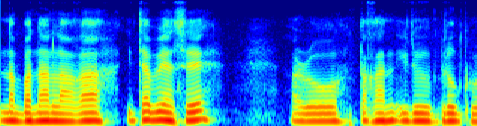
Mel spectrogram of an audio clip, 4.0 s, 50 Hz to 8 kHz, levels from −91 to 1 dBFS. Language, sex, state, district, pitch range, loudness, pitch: Nagamese, male, Nagaland, Kohima, 130-140 Hz, -17 LUFS, 135 Hz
